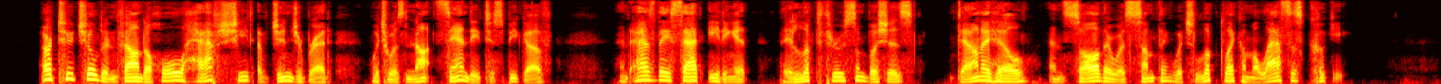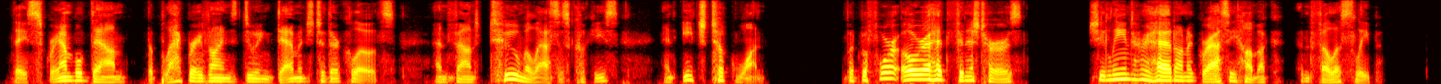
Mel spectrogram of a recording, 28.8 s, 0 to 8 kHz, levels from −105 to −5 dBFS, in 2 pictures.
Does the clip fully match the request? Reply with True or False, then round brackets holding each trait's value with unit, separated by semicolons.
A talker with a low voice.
True (125 Hz)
